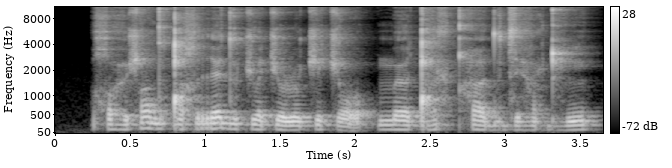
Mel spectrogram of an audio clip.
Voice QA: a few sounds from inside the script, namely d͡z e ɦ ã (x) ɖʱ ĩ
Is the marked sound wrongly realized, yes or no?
no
